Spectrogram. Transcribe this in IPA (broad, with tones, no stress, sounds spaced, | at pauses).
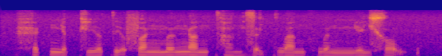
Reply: h ɛ˦˥ k̚ ɲ a˨˩ t̚ x i˧ ə̯ t̪ ḭ˧˨ ə̯ f a˧ ŋ m əː˨˦ ŋ a˧ n t̪ʰ a̤˨˩ n z ə̰˧˥ j k w a˧ n h w ə˧ n ɲ e˨˦ j x ɔ̰˧˨ w ʔ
